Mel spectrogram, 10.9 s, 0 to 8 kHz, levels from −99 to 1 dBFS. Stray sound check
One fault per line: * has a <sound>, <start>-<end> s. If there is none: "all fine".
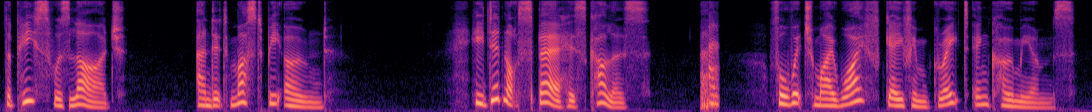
* has a laugh, 7.0-7.2 s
